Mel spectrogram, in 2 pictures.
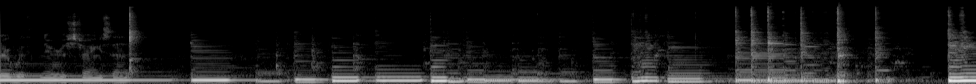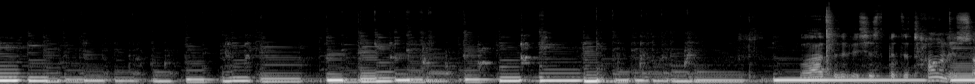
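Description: Korean-made limited edition Epiphone EB-3 style bass guitar with a glued-in mahogany neck and three-year-old strings, played in a run of plucked notes and short phrases with a brief pause midway.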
